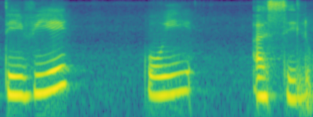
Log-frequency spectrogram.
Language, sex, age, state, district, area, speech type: Assamese, female, 30-45, Assam, Sonitpur, rural, spontaneous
